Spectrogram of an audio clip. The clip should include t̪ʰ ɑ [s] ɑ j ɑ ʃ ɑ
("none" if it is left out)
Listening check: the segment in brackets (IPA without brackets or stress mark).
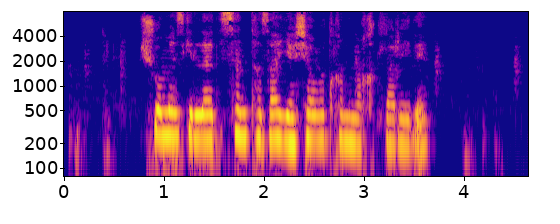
z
